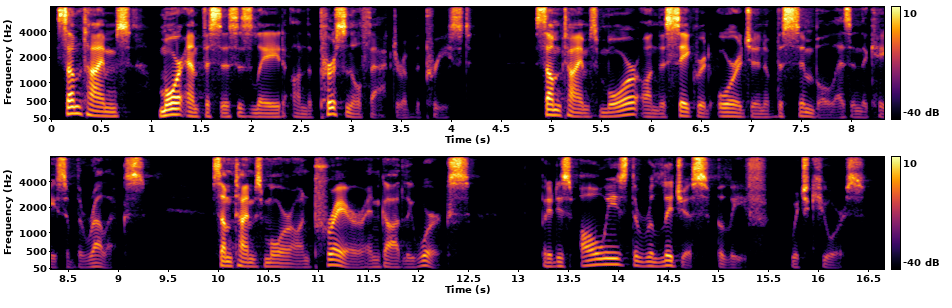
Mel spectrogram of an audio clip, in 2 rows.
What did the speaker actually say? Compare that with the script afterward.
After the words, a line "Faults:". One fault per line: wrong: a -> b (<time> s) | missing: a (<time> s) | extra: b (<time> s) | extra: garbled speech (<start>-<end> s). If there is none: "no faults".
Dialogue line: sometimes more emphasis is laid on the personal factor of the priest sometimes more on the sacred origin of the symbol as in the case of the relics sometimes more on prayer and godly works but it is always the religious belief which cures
sometimes more emphasis is laid on the personal factor of the priest sometimes more on the sacred origin of the symbol as in the case of the relics sometimes more on prayer and godly works but it is always the religious belief which cures
Faults:
no faults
